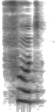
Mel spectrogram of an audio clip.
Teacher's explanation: Back vowels such as u in the word foot are produced with the tongue positioned toward the back of the mouth.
